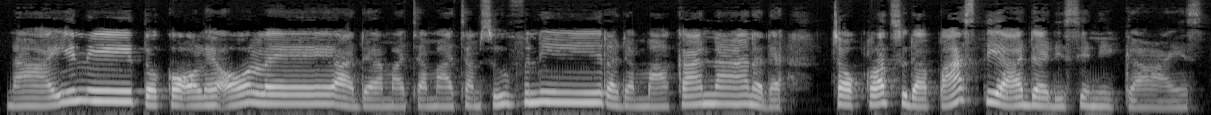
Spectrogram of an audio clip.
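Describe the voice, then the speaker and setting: A middle-aged woman chats her way through a large indoor mall in a relaxed shopping vlog, speaking directly to her audience and often repeating words. Her mid-range voice is unhurried, and the audio sounds dull.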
